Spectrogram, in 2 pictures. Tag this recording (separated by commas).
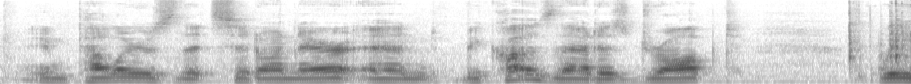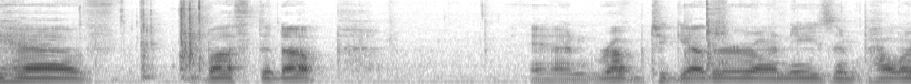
Speech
